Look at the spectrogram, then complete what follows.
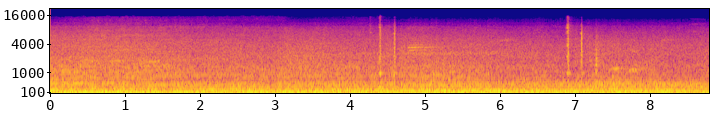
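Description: Road traffic noise heard from a moving bicycle: a steady low rumble, with a pair of sharp clicks about four and a half seconds in and three more about seven seconds in.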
